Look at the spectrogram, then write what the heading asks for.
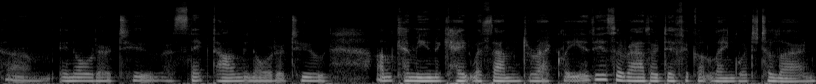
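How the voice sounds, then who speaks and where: A woman playing a composed dark sorceress who gives a soft-spoken ASMR seminar in a hesitant, measured, genteel manner. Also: low-pitched, vocal fry, exaggerated voice. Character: composed dark sorceress lecturing on magical animal companions. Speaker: seminar presenter.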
